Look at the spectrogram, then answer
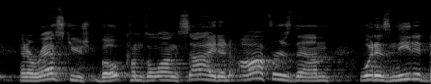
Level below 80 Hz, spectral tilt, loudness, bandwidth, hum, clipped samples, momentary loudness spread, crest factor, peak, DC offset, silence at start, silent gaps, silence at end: -86 dBFS; -5 dB/octave; -31 LUFS; 16 kHz; none; under 0.1%; 7 LU; 16 dB; -14 dBFS; under 0.1%; 0 s; none; 0 s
